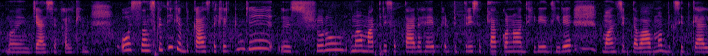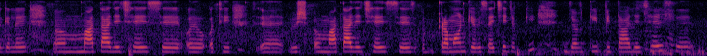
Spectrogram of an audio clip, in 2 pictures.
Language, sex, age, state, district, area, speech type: Maithili, female, 18-30, Bihar, Saharsa, urban, spontaneous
